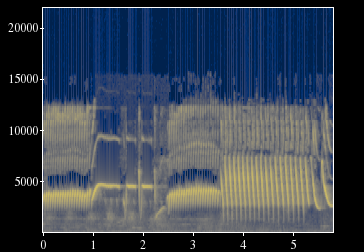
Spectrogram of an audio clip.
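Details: Canary in rich, varied song kept to prompt other canaries to sing: long rapid rolling trills, short whistled slurs, then a fast series of repeated falling notes ending in a downward whistle.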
